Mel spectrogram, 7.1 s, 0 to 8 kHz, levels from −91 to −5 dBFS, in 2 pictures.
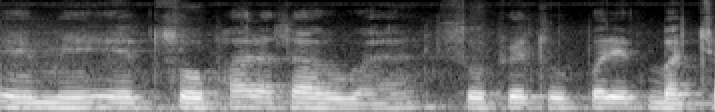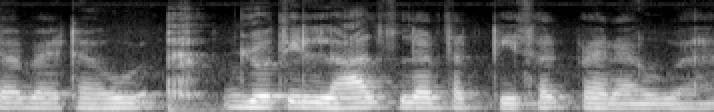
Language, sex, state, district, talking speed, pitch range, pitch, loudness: Hindi, male, Odisha, Nuapada, 195 wpm, 130-140 Hz, 135 Hz, -17 LUFS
